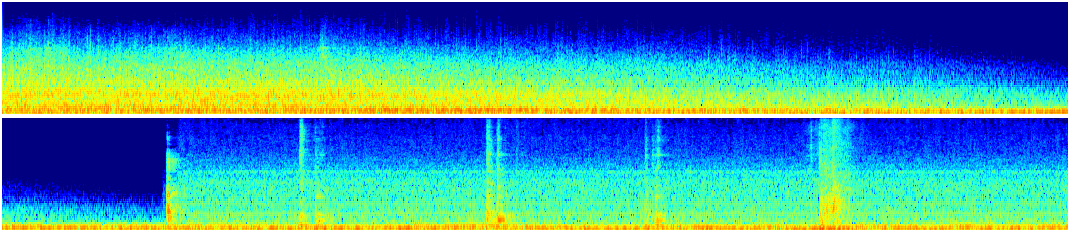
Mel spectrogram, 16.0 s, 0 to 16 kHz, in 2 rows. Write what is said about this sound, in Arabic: This is Apollo Saturn launch control. We passed the six-minute mark in our countdown for Apollo 11, the flight to land of the first men on the moon. 12, 11, 10, 9, ignition sequence start, 6,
